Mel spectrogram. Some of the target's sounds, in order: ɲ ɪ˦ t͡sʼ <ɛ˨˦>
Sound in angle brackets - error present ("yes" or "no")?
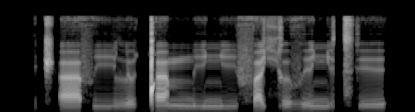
yes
